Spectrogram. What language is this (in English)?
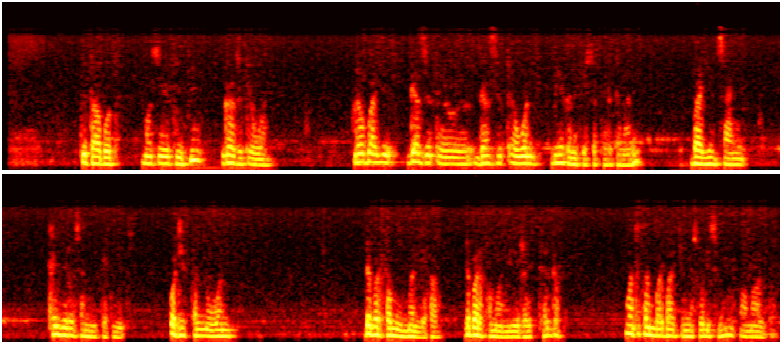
Oromo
